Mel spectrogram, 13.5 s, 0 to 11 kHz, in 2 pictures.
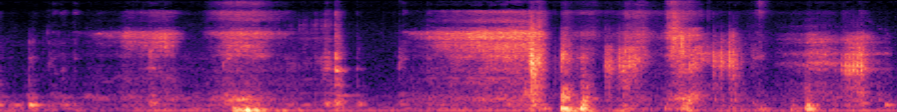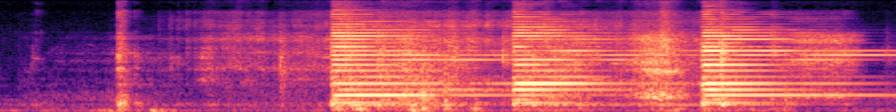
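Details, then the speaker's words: Repaired circa-1920 Sessions Mission-style clock with a spring-driven movement, hung in a bathroom. After quiet ticking come three clear gong strikes about a second apart, each fading evenly; healthy striking. "Apologize for the noise. I'm running out of space to hang my clocks. So I got this in my upstairs bathroom. Turn off this light so you can hear the gong."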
